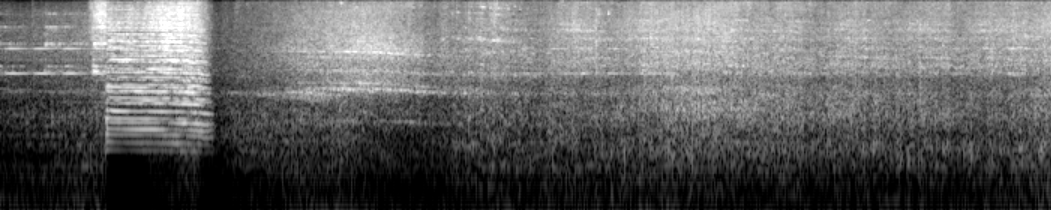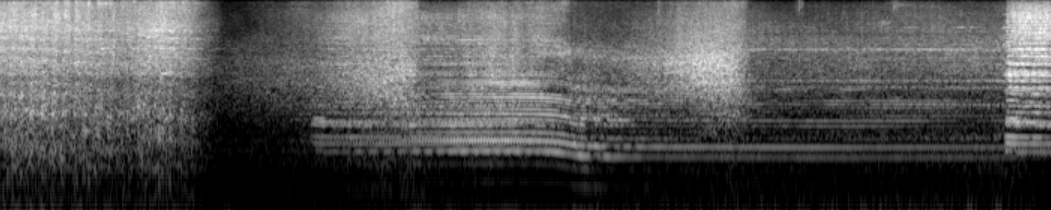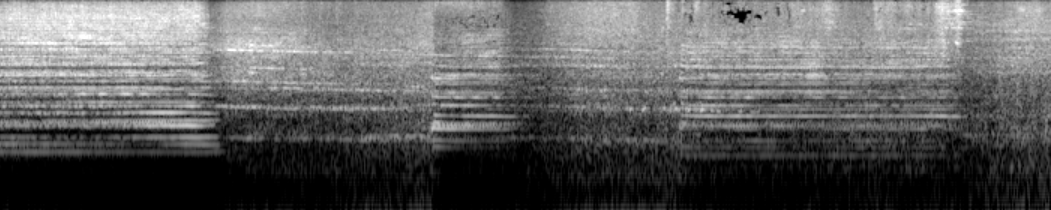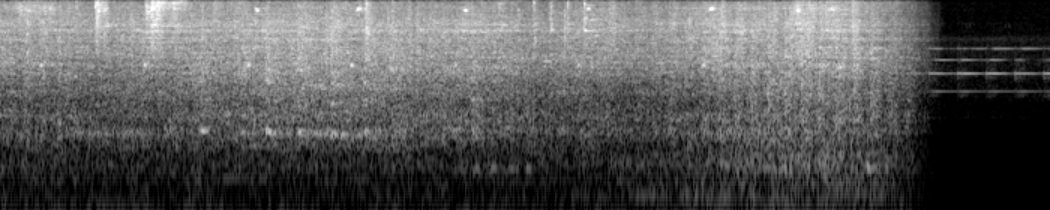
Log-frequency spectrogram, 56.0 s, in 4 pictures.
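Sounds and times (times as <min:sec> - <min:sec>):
freight train rumble: 0:00.0 - 0:56.0
locomotive air horn: 0:01.2 - 0:03.0, 0:18.2 - 0:24.4, 0:27.4 - 0:41.0.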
